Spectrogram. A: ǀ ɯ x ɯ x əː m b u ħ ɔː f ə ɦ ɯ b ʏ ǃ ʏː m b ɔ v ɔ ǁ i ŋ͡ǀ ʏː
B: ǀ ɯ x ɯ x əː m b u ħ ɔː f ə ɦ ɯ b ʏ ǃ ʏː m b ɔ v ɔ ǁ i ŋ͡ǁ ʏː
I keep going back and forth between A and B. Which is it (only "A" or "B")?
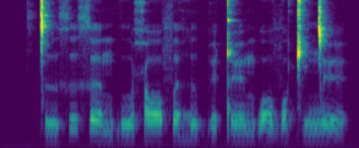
A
